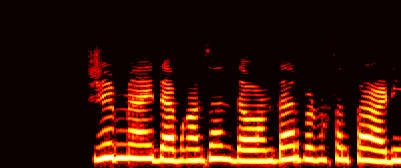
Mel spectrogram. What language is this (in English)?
Pashto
